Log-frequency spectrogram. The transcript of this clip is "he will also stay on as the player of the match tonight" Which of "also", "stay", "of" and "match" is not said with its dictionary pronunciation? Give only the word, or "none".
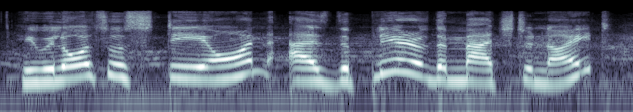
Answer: none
